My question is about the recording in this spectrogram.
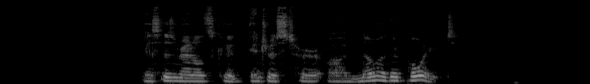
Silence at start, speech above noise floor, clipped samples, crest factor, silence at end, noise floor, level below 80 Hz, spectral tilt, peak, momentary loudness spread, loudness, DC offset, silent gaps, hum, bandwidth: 1.45 s; 45 dB; under 0.1%; 18 dB; 1.35 s; -84 dBFS; -76 dBFS; -4.5 dB/octave; -24 dBFS; 13 LU; -40 LUFS; under 0.1%; none; none; 16 kHz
